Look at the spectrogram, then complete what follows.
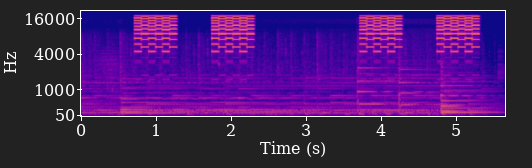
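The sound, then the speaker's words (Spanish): An alarm clock rings with a loud electronic melody, bright trilling bursts recurring four times over a steady tonal pattern, with no one speaking. “Suena el ring de la alarma despertador.”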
